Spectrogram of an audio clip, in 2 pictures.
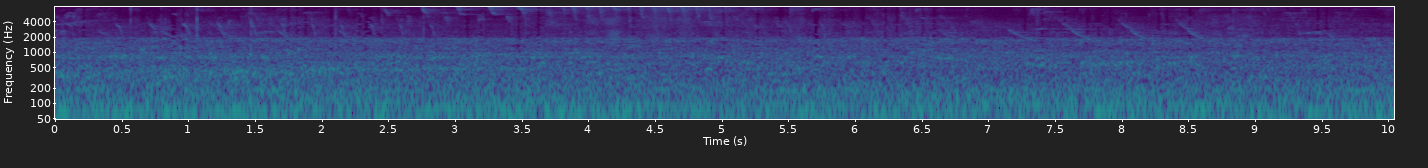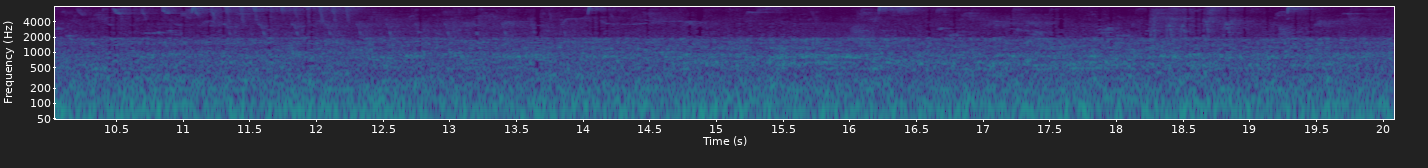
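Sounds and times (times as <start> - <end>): small birds chirping: 0.0 - 7.6.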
